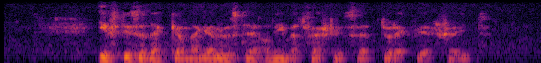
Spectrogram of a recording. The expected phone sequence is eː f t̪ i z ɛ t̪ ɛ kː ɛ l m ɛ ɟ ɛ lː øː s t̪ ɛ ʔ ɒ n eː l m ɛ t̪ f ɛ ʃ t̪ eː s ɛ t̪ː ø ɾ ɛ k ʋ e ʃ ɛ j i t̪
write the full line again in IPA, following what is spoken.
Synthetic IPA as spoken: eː f t̪ i z ɛ d̪ ɛ kː ɛ l m ɛ ɡ ɛ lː øː s t̪ ɛ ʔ ɒ n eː m ɛ t̪ f ɛ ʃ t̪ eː s ɛ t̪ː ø ɾ ɛ k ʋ e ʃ ɛ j i t̪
